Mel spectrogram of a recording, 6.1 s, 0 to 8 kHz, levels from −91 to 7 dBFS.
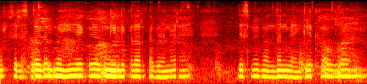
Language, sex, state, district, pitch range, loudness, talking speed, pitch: Hindi, female, Uttar Pradesh, Lalitpur, 180-190 Hz, -16 LUFS, 145 wpm, 185 Hz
